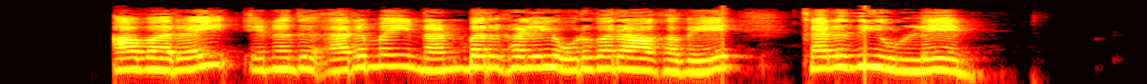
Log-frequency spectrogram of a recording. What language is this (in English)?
Tamil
